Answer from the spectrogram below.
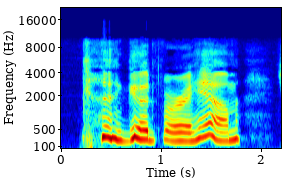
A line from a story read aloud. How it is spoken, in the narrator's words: chuckled the doctor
